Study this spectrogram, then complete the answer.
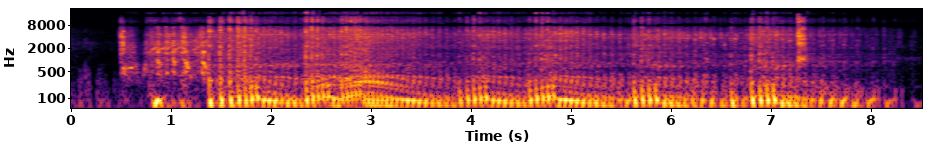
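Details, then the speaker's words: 1977 Harley-Davidson Ironhead Sportster 1000cc V-twin, 6502 miles, loose exhaust: low, loping thump that keeps swelling and sagging instead of settling to an even beat. It isn't ticking over, so it won't hold a steady idle. "It's not ticking over."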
